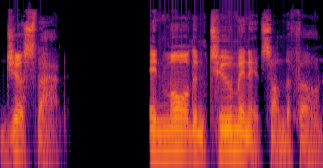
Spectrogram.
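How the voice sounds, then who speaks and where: A man does a put-on character voice at a medium pitch. He growls as he speaks. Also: moderate pace, lively intonation. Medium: read story. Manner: firm, direct, probing.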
